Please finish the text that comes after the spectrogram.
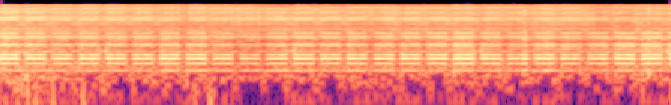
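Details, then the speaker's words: Welding something round for a barrel project: steady rapid high-pitched buzz pulsing evenly around three times a second with no rough edges; welder running normally in pulse mode. "like I say nothing fancy we're just going to it the buzzing that you hear that's uh that's welding in pulse mode"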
